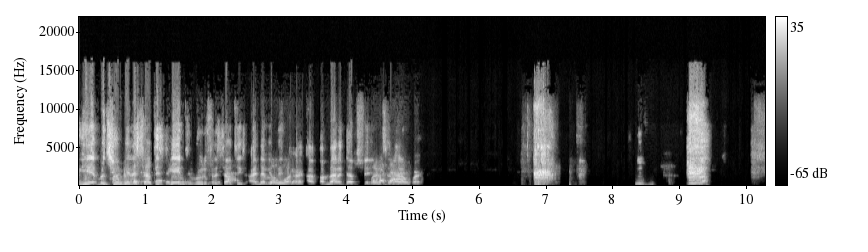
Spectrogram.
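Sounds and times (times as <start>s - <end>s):
speech: 0.0s - 5.2s, 8.4s - 9.4s
man blowing his nose: 6.7s - 7.4s
sniff: 10.1s - 10.2s.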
